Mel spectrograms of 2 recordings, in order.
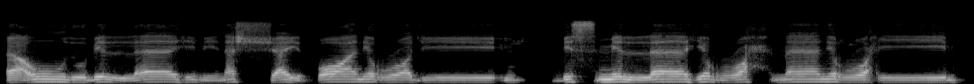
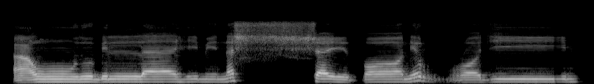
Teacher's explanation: tekanan yang berlebihan pada huruf-huruf yang bertasydid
